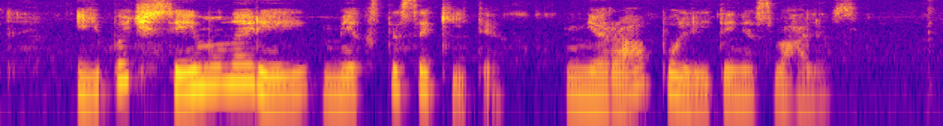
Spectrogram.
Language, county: Lithuanian, Vilnius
